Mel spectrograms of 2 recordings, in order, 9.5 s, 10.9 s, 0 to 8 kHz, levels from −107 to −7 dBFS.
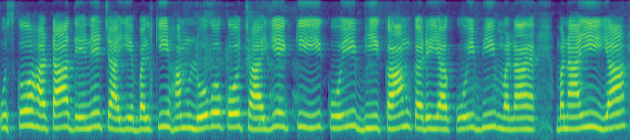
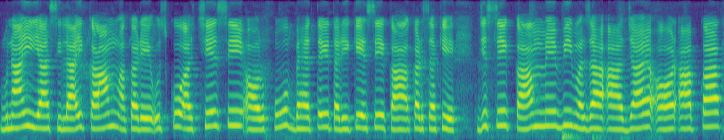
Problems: constant background noise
